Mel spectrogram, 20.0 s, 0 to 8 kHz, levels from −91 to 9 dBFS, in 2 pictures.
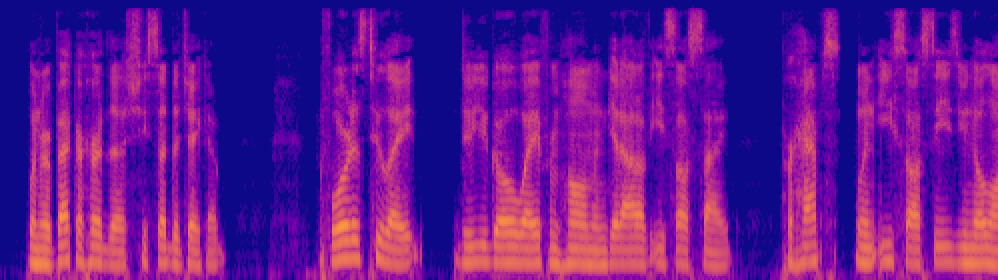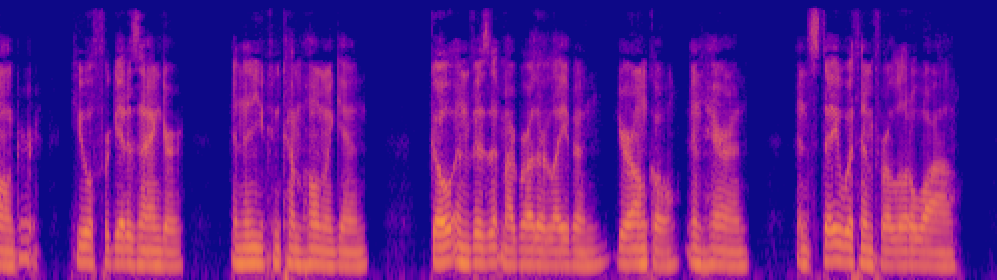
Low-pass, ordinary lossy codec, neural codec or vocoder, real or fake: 7.2 kHz; MP3, 48 kbps; codec, 16 kHz, 16 kbps, FreqCodec, smaller model; fake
